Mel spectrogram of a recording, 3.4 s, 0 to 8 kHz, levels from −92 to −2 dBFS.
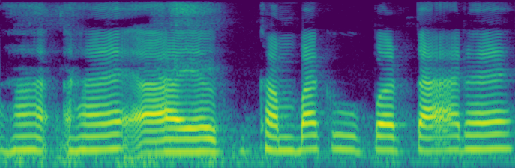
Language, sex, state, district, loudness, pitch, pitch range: Hindi, female, Bihar, West Champaran, -14 LUFS, 215 Hz, 200-225 Hz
